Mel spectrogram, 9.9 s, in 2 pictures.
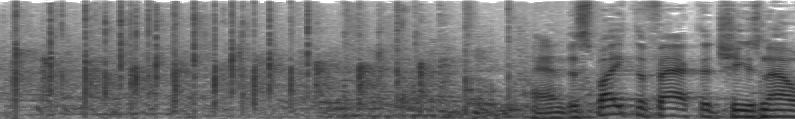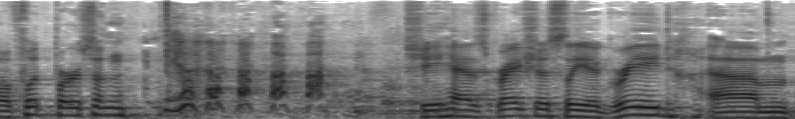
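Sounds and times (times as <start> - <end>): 
audience clapping: 0.0 - 3.4
speech: 3.4 - 6.8, 7.6 - 9.9
laughter: 5.9 - 7.8.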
